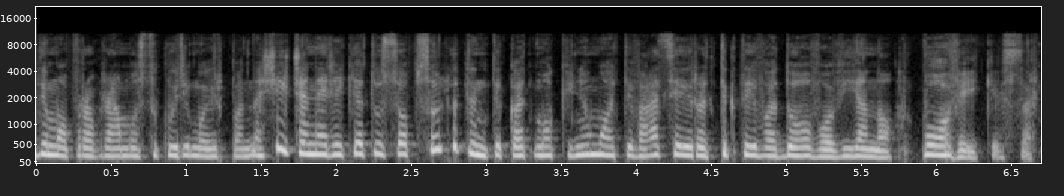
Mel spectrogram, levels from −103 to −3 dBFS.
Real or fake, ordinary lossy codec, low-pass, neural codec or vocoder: fake; MP3, 96 kbps; 10.8 kHz; vocoder, 48 kHz, 128 mel bands, Vocos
